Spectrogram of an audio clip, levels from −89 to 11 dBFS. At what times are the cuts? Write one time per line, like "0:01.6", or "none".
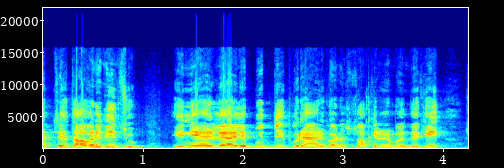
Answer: none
